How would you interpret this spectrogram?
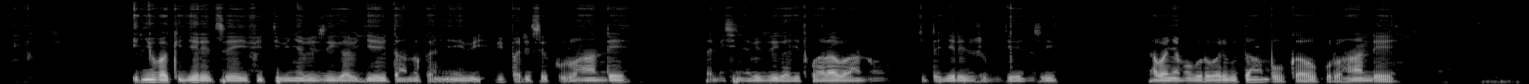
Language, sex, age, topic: Kinyarwanda, male, 25-35, government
